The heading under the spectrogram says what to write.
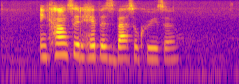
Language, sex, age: English, female, 20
